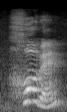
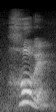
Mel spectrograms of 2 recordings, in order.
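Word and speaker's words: joven: them out but again J is huh okay it's the heavy H sound so it's and haben and feminine is LA haben okay so these words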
